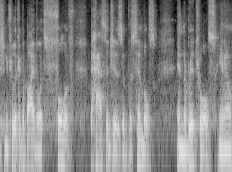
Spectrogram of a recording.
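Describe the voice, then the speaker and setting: Against noticeable background noise, a man speaks at a fairly quick pace. His pitch is fairly low and his intonation fairly even. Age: 60s. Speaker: combat and shooting instructor. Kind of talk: casual interview chat.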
